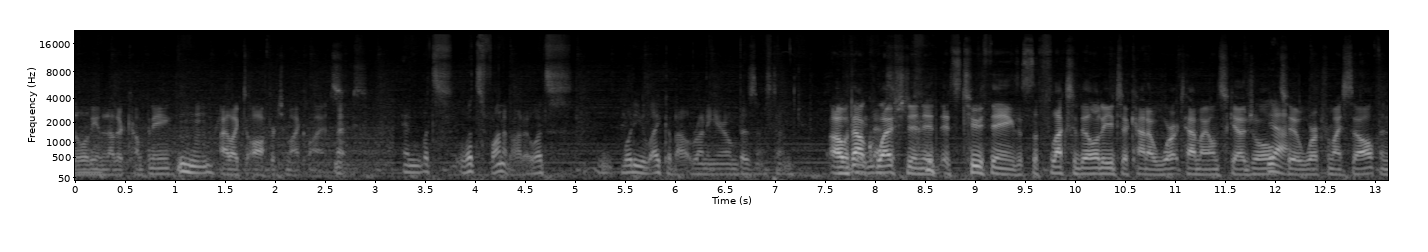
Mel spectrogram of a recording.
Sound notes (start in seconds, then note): 7.8 laughs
